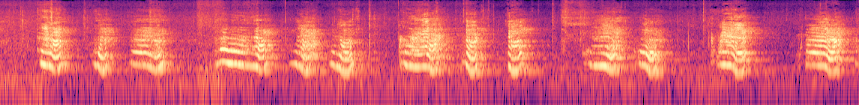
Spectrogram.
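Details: Sea lion giving a steady series of harmonic, bleating calls, each about half a second long with a pitch that dips and then rises again, repeating roughly every second with short pauses between groups.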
